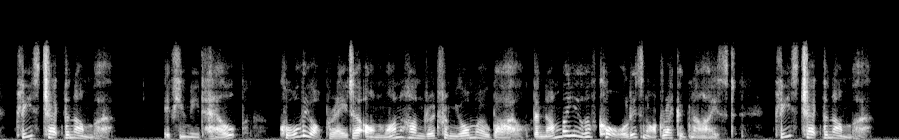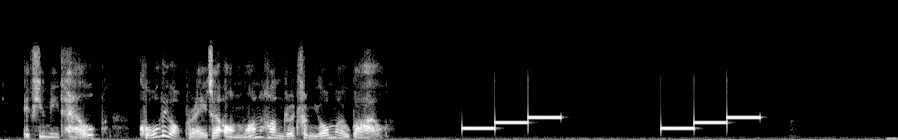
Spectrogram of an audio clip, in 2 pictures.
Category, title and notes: Sound effects > Objects / House appliances
"The Number You Have Called Is Not Recongised" & Dial Tone - United Kingdom
This is a recording of the pre-recorded message that plays when you attempt to call a non-existent or deactivated number in the United Kingdom. This is the official message and not a fictional interpretation.
telephone, smartphone, error, cell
